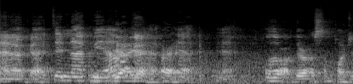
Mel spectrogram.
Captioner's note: laughter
